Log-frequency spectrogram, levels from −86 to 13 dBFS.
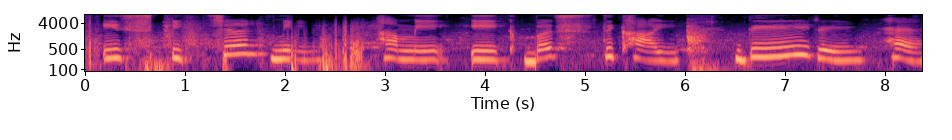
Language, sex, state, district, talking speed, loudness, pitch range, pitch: Hindi, female, Punjab, Fazilka, 70 wpm, -13 LUFS, 215-275 Hz, 245 Hz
